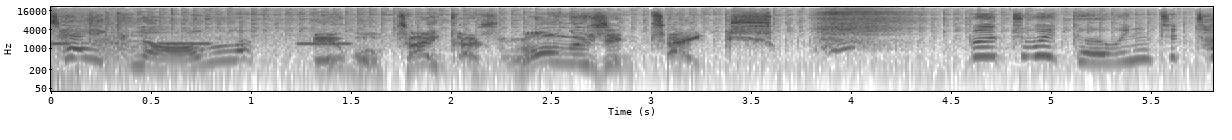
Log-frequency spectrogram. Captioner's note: sniffs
